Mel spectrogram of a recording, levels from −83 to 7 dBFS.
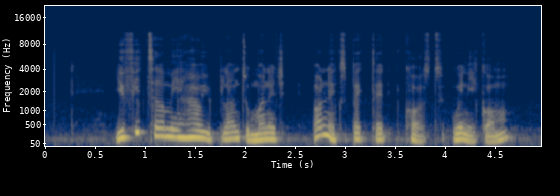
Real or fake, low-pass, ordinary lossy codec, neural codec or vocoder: real; 10.8 kHz; none; none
